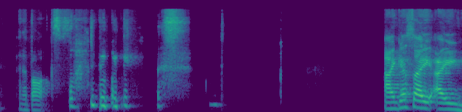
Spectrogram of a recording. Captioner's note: chuckling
